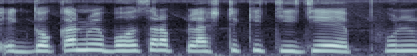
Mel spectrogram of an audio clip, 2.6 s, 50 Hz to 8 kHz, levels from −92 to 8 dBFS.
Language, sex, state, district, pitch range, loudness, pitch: Hindi, female, Odisha, Malkangiri, 245-275 Hz, -16 LUFS, 260 Hz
